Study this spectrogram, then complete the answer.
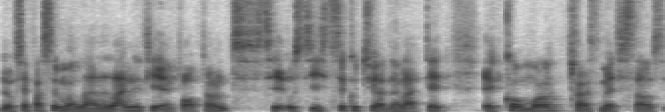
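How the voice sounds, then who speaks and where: A man speaks fairly quickly at a medium pitch, his tone bright and sharp and his intonation monotone and flat. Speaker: English school founder. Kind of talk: interview. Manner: stammering.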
